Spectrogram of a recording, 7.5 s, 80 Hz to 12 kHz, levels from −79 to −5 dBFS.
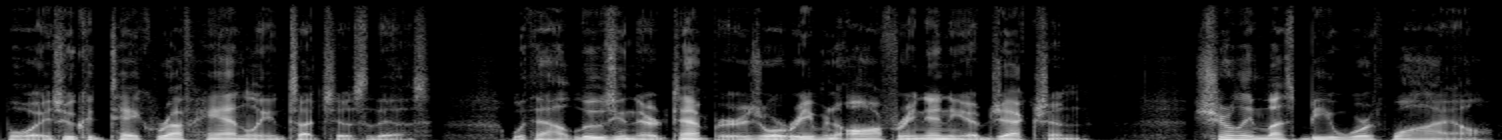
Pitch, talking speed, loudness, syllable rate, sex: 90 Hz, 185 wpm, -20 LUFS, 5.5 syllables/s, male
